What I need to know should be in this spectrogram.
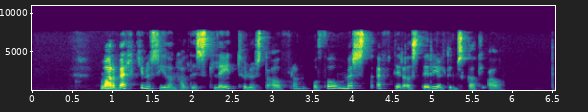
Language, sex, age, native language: Icelandic, female, 30-39, Icelandic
